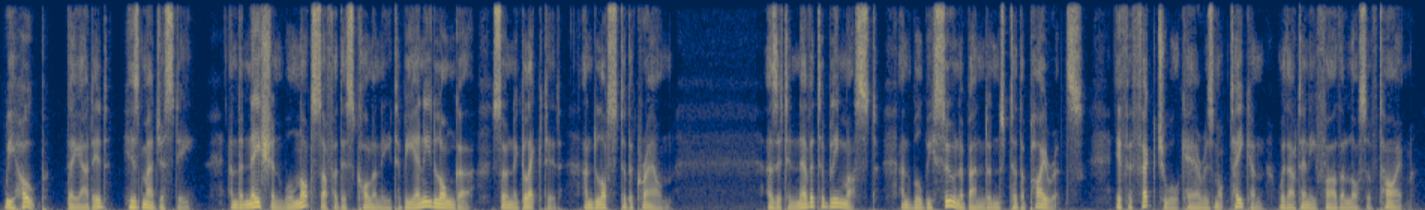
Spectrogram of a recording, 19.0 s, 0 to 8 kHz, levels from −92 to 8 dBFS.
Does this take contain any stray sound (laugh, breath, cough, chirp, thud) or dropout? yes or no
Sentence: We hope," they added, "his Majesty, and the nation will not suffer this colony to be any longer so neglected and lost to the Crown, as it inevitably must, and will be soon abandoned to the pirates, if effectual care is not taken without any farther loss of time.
no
